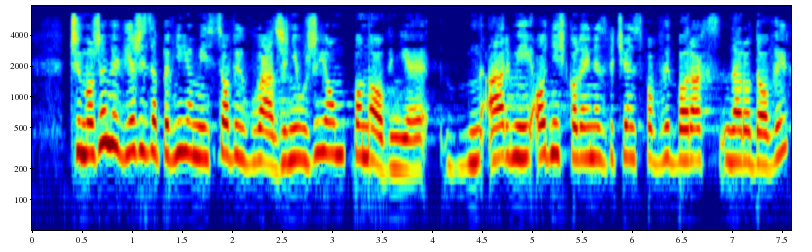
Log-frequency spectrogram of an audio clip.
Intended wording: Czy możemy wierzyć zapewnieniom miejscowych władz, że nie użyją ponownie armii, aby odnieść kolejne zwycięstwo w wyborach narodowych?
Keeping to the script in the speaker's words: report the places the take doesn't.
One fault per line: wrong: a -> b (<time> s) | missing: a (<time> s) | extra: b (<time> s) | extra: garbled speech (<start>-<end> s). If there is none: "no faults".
missing: aby (5.0 s)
